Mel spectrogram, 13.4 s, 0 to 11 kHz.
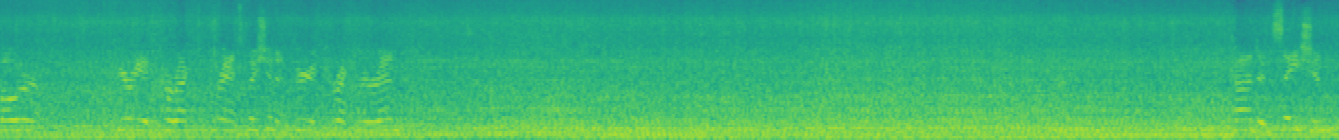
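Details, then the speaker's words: Cold start of a 1963 Corvette Split Window Z06 with period-correct fuel-injected, solid-lifter V8, too cold for the temperature gauge to read: steady idle with a faint quick tick, attributed to a small exhaust leak, possibly solid lifters. "got a little bit of an exhaust leak that sounds like solid lifter fuel injected period correct motor"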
